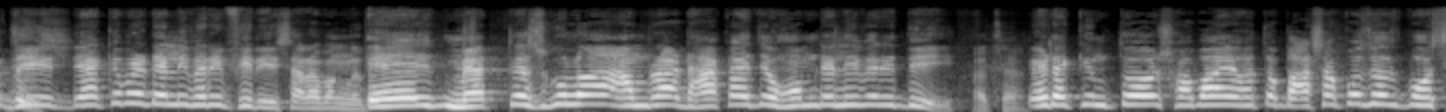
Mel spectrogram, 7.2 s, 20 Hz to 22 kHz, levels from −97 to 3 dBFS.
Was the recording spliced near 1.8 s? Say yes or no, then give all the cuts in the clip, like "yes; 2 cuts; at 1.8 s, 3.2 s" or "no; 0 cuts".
yes; 1 cut; at 1.8 s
